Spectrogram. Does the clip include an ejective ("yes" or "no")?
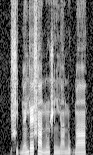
no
